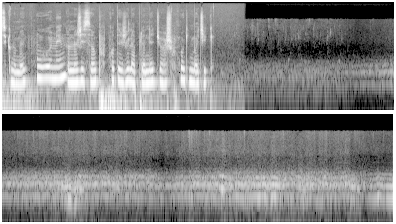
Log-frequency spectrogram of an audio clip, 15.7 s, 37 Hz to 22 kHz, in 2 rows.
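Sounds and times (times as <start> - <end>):
speech: 0.0 - 4.3
many bees buzzing: 0.0 - 4.8.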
